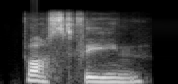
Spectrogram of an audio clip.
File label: "phosphene", Indian; Dictionary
